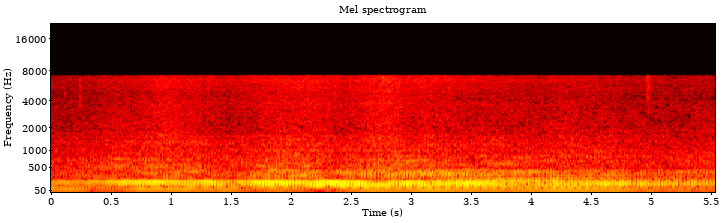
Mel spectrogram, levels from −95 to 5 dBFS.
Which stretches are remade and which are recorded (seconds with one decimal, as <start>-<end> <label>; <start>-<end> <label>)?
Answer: 0.0-5.5 recorded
